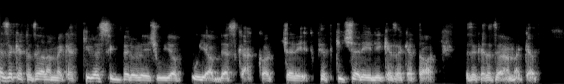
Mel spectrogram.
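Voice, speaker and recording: Talking at a very fast pace with very even loudness, a man is heard in a dry, close sound with no echo. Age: 30s. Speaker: graphic designer and visual artist. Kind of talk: casual interview. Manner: halting, many repetitions.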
